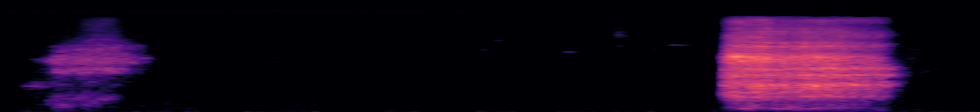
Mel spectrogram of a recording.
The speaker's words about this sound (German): Tief und lange aus. Einatmen.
